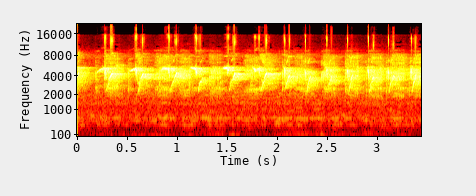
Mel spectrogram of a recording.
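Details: Plain prinia calling in the 'klik klik ciwah' style used as a lure for wild birds: bright, buzzy chirping notes with sharp high clicks, delivered in a steady chattering series.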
